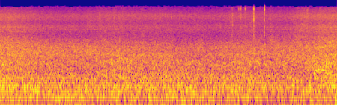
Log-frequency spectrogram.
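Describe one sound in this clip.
Waves wash onto a beach nearby.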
